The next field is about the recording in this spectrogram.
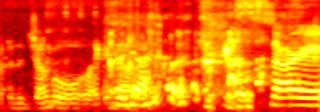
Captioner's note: laughing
